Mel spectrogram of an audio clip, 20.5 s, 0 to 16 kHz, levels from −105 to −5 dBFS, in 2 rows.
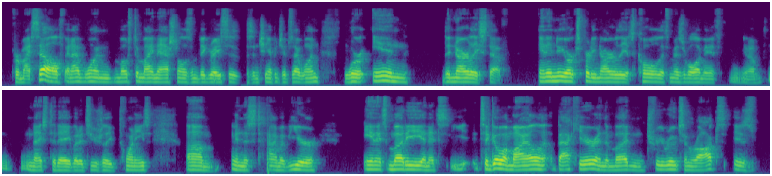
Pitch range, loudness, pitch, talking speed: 125-145 Hz, -28 LUFS, 130 Hz, 200 wpm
